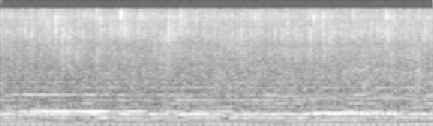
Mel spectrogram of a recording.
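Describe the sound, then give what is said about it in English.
Steady rain falls throughout, a constant hiss of drops on a surface, with a low droning hum running underneath and no one speaking. “You put your headphones back on and take another deep breath, wiping the rain off your forehead.”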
